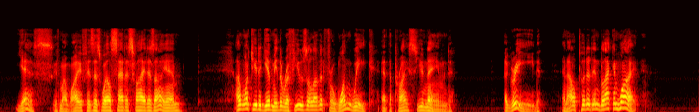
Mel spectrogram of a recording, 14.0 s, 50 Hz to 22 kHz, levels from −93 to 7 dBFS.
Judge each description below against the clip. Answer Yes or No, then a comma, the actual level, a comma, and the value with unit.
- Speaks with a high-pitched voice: No, low, 120 Hz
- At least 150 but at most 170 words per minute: Yes, average, 165 wpm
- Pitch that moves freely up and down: Yes, wide, 5.9 semitones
